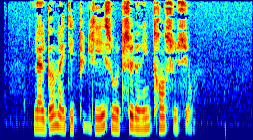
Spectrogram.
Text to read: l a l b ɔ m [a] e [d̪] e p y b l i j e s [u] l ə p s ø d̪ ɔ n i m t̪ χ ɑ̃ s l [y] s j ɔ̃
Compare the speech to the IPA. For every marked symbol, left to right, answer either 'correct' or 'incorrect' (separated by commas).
correct, incorrect, correct, correct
